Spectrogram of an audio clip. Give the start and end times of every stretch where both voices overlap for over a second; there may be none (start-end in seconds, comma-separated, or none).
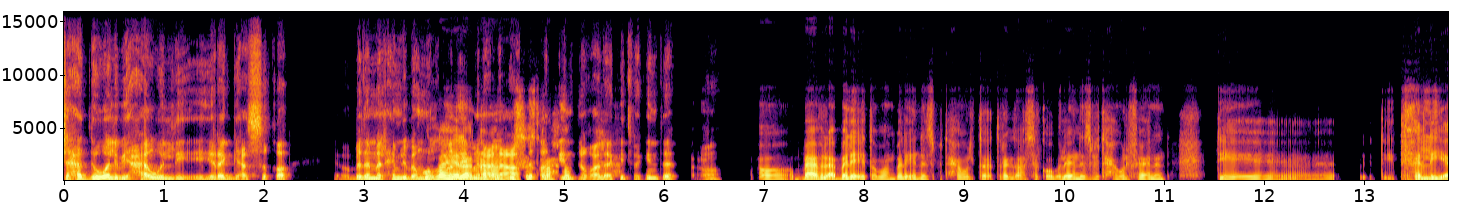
3.6-5.1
